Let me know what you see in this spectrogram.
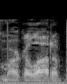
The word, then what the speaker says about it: Margolotta: I've heard it pronounced Margolotta by Stephen Briggs, and that's good enough for me.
